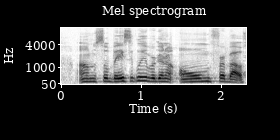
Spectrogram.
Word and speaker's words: Om: Okay, so we're going to be doing Om chanting today. It's spelled O-M, but it's really pronounced A-U-M.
